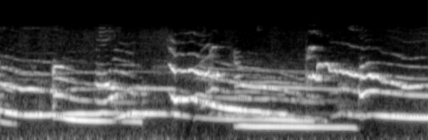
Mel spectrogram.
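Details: West Highland White Terrier x Papillon cross dog howling in a sing-song manner: long sustained wavering tones that slide up and down, with an overlapping lower tone falling steadily midway through.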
